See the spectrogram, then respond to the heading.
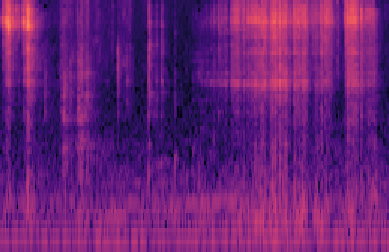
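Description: A solid, dry purple bar of soap held in the hand is scored and scraped with a small metal blade, and cubes crumble off. Two sharp, bright crackling cuts open the clip, followed by a quiet stretch of faint scratching. Then a sustained run of dry, hissy, high scraping and crumbling swells in uneven bursts until the end.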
